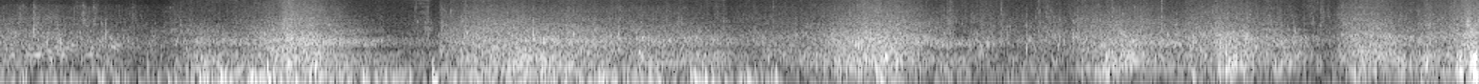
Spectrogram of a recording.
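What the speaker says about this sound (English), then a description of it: "Interesting how these little waves are rolling onto the beach." Small waves roll onto the sand at Vanderbilt Beach in Florida, a continuous wash of surf rising and falling in gentle swells, blended with heavy wind buffeting the microphone, without speech.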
